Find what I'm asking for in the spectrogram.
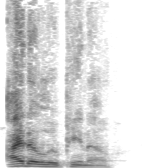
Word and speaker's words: Ida Lupino: I know the name and I forgot how to pronounce it correctly. Ida Lupino. – Ida yes. Lupino. Yes.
